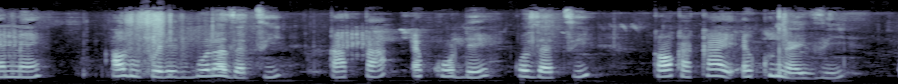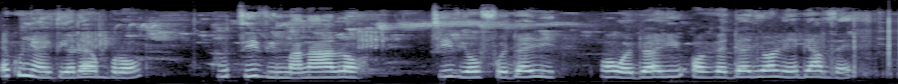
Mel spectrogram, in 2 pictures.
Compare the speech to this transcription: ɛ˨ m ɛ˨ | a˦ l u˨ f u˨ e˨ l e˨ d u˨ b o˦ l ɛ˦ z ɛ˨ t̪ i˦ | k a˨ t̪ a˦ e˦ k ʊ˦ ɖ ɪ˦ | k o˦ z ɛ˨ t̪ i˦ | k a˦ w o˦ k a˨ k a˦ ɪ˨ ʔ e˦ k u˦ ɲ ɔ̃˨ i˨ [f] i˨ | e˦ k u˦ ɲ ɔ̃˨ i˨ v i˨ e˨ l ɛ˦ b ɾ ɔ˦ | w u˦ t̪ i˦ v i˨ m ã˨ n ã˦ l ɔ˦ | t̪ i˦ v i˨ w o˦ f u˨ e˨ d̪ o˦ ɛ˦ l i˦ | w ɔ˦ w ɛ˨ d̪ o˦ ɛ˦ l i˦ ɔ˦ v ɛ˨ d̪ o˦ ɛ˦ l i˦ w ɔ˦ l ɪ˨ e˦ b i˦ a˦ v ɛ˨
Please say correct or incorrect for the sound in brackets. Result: incorrect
